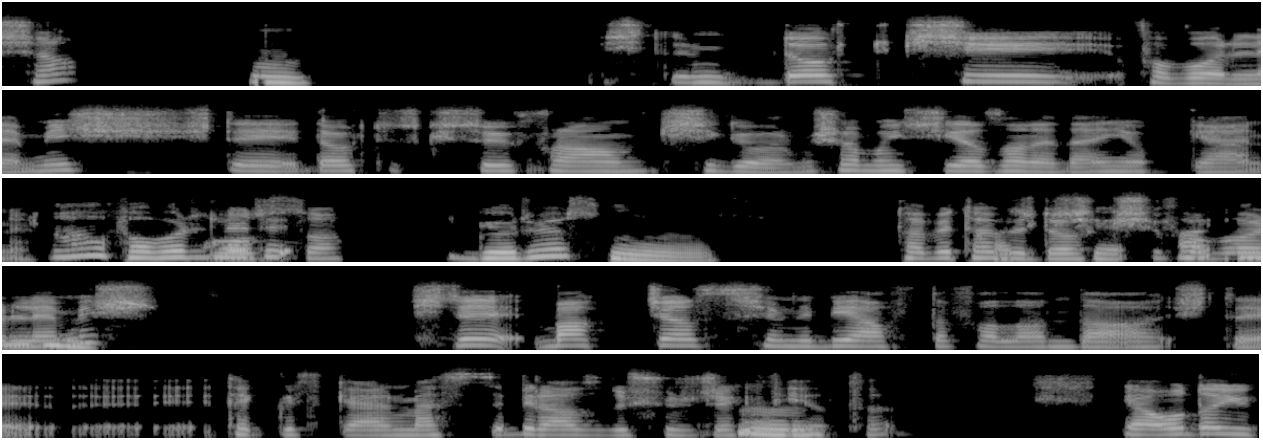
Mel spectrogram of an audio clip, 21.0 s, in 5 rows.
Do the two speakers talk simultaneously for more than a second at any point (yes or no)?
yes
